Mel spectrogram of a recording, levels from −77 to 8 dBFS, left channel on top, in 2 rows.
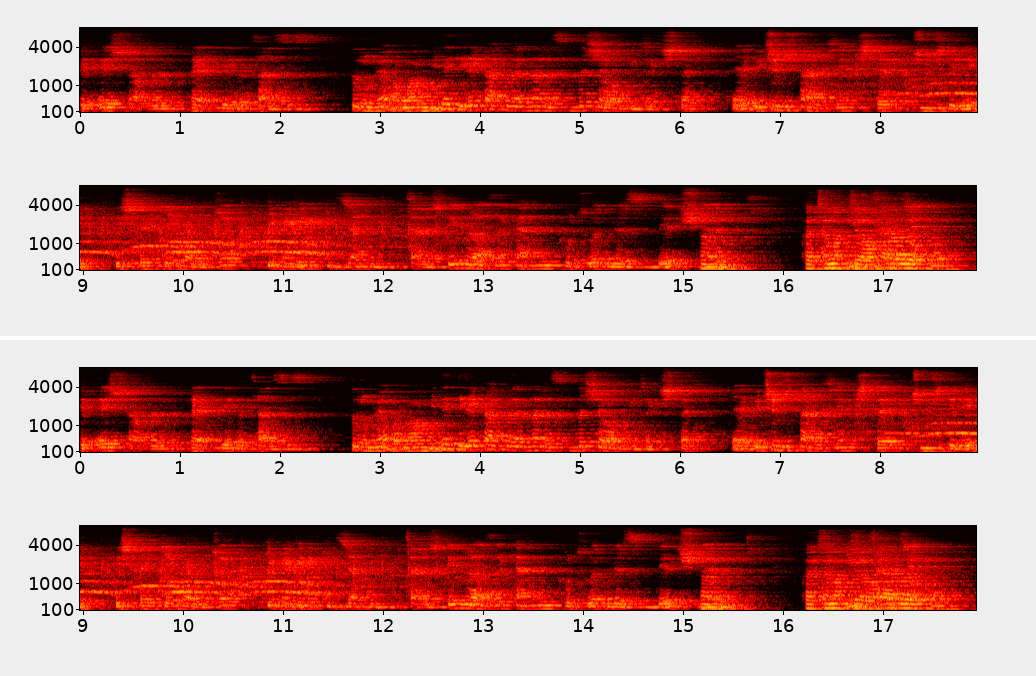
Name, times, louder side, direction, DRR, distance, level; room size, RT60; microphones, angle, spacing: voice 1, 0.0-2.3 2.7-3.1 3.5-6.1 6.5-9.1 9.3-10.5 10.8-15.5 16.6-17.4, right 1 dB, 60° right, -5 dB, 1.9 m, -31 dB
voice 2, 3.1-3.5 15.2-15.5 16.2-17.7, left 1 dB, 40° left, -8 dB, 2.4 m, -26 dB
Human voice / Clapping / Cheering, 7.4-13.4, right 1 dB, ahead, 0.5 m, -35 dB
11.5 x 5.5 x 3.3 m, 1.3 s
head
